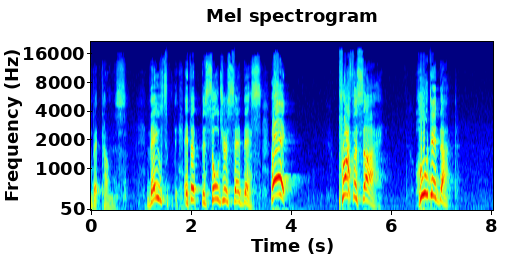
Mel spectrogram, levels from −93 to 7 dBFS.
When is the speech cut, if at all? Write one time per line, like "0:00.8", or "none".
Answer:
0:02.0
